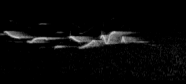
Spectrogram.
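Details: Oriental magpie-robin lure song, used morning and evening to prompt other magpie-robins to answer: a short run of clear, sweet whistled notes sliding between high and mid pitch, with no other sounds.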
